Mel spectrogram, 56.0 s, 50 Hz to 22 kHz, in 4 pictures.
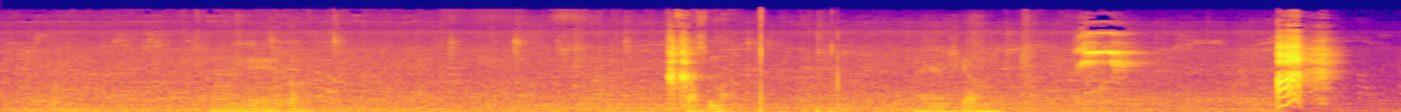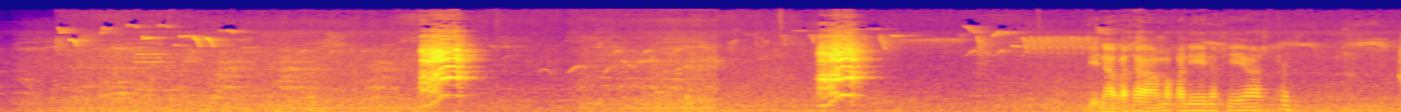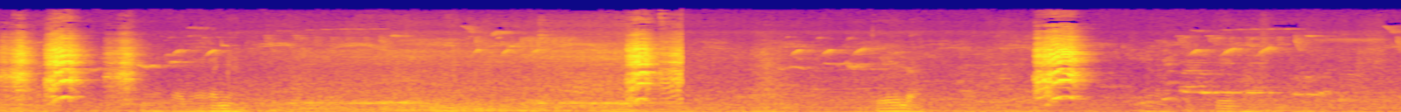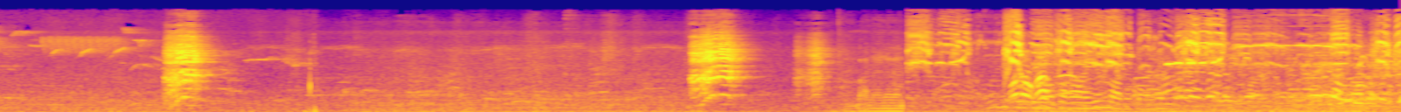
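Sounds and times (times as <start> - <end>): parrot squawks: 12.8 - 13.5, 18.2 - 18.9, 22.2 - 22.8, 28.0 - 29.4, 38.4 - 39.0, 48.9 - 50.4, 51.1 - 56.0
small birds chirping: 13.8 - 46.1, 50.4 - 56.0
faint bird chirps: 51.0 - 56.0.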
